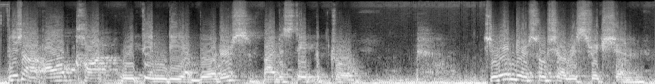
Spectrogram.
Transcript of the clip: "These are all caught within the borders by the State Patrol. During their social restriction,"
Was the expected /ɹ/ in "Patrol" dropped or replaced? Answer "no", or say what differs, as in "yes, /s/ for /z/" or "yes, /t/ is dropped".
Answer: no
